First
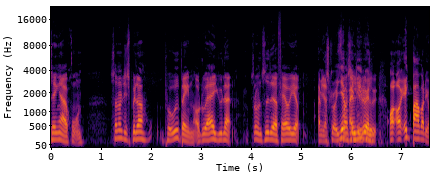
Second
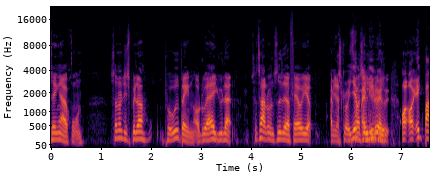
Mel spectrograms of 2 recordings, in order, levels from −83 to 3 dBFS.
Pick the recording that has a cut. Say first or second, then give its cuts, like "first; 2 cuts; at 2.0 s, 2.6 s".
first; 1 cut; at 4.1 s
